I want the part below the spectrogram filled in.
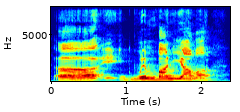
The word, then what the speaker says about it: Wembanyama: Victor Wembanyama with an M at the end. The last consonant's an M, not an N. He's not Hispanic. Wembanyama.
